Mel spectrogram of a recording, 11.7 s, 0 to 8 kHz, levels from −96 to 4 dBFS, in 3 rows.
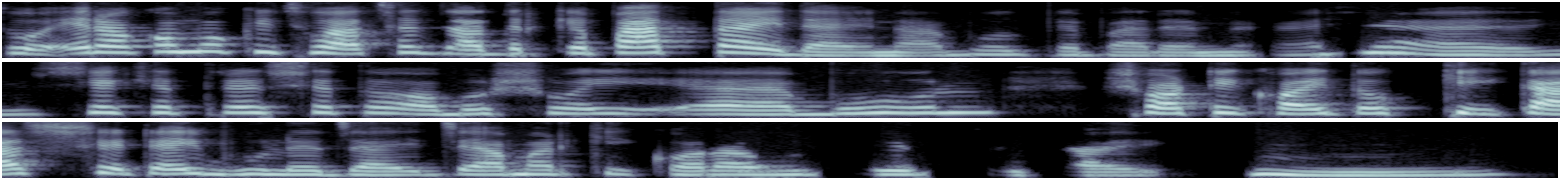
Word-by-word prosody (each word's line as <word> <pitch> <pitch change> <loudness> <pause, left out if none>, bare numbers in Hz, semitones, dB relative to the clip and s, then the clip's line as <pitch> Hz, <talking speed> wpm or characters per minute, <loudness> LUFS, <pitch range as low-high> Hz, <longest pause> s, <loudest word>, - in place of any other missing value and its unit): তো - - -6
এরকমও 350 +4 +4
কিছু 315 -1 -1
আছে 285 +6 -3
যাদেরকে 235 +5 0
পাত্তাই 305 -3 +6
দেয় 160 -2 -3
না। 155 - -7 0.2
বলতে 200 -2 -9
পারেন। 160 -1 -7 1.1
সেক্ষেত্রে 305 -1 -1
সে 310 - -1
তো - - -2
অবশ্যই 255 +3 -3 0.2
অ্যাঁ 225 -2 +2
ভুল, 295 +2 +1 0.5
সঠিক 290 -1 +4
হয়তো 250 +2 +4 0.2
কি 300 - +3
কাজ 230 - +9
সেটাই 255 -3 +2
ভুলে 215 -2 +1
যাই 185 -1 +1
যে 225 - -3
আমার 225 -1 +2
কি 240 - -7
করা 200 0 +1
উচিত 205 0 -3 0.2
সেটাই। 170 -1 -7 0.3
হুম। 180 -1 0
235 Hz, 155 wpm, -21 LUFS, 200-295 Hz, 1.1 s, কাজ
